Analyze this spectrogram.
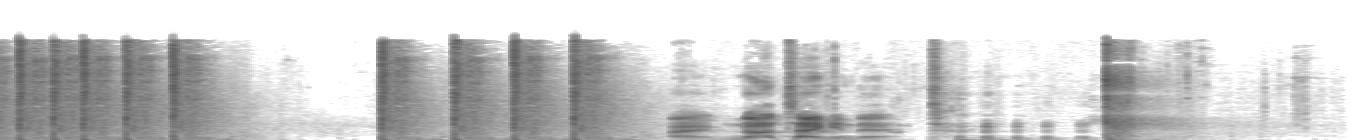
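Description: Rapid rifle shots fire in quick bursts.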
